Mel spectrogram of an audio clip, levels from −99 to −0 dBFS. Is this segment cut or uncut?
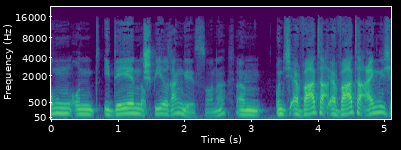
cut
